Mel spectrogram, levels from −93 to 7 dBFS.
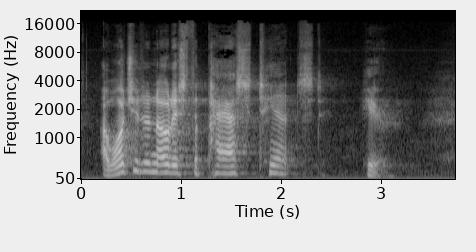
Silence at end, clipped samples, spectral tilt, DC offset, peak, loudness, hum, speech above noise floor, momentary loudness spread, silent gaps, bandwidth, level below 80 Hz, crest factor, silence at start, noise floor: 0 s; under 0.1%; -2.5 dB/octave; under 0.1%; -2 dBFS; -22 LUFS; none; 27 dB; 15 LU; none; 17 kHz; -54 dBFS; 22 dB; 0.2 s; -50 dBFS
